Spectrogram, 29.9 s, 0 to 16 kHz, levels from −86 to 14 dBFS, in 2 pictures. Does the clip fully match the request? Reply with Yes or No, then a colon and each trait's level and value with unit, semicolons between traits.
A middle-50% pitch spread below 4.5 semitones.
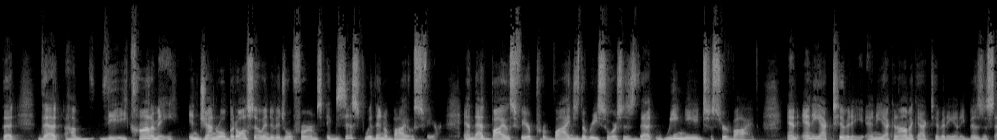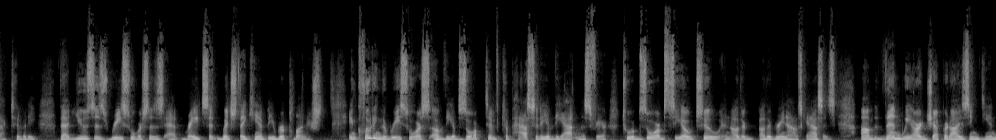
Yes: average, 3.0 semitones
